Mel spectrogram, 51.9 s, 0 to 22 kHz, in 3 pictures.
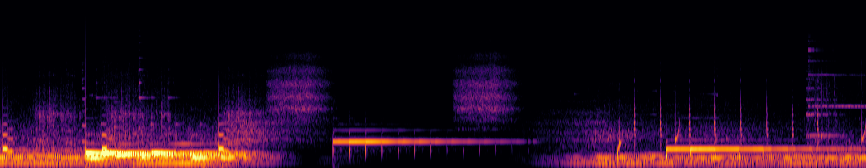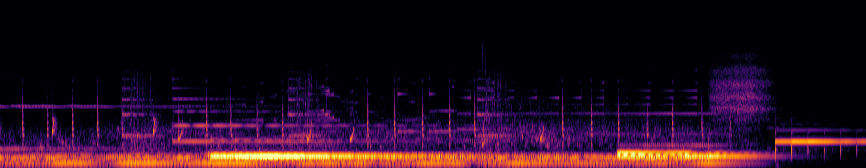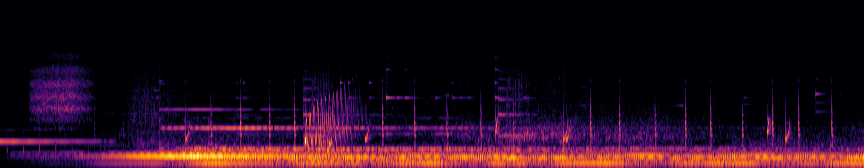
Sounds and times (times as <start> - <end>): Music: 0.0 - 51.9.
